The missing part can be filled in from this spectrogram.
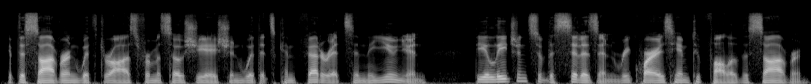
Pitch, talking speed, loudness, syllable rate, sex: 90 Hz, 170 wpm, -22 LUFS, 5.9 syllables/s, male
